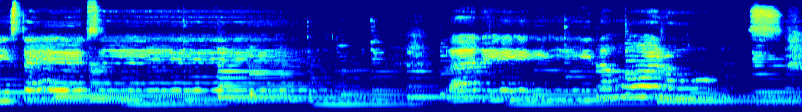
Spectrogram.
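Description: A woman sings a slow folk ballad to her own harp accompaniment: plucked harp notes ring on throughout, with one sung phrase at the start and another in the middle, and the harp alone between them.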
